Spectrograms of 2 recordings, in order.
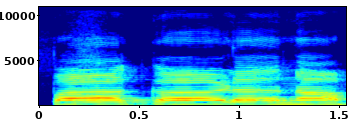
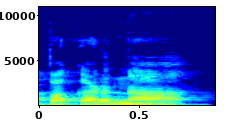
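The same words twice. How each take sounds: First: पकड़ना split into slow syllables, pa-ka-ड़-na; teacher drawing out पकड़ना for children to repeat; slow syllable reading. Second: Said in the usual way. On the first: Shown as a demonstration. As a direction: read पकड़ना slowly, one syllable at a time.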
